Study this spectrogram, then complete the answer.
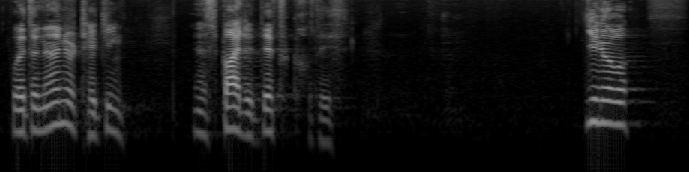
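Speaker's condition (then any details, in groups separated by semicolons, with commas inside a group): Cerebral palsy; lifelong disability since youth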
